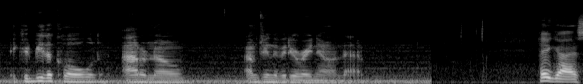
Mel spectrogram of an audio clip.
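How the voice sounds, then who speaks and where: Standing outdoors by a public car charger, a man with a Mexican Spanish accent talks casually to his camera in a rambling, self-deprecating vlog. He has a medium-pitched, somewhat dark voice.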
